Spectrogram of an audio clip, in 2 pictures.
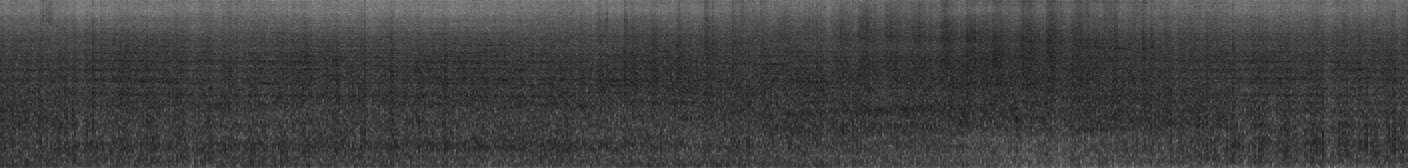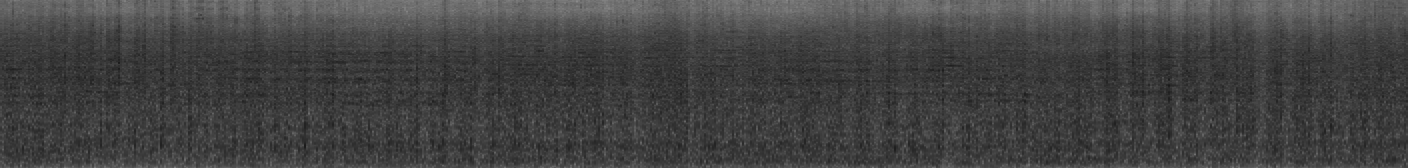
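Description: Freight cars of a long mixed freight train rolling past close by: a steady rumble of steel wheels on rail with a continuous clickety-clack of wheels passing over rail joints.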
